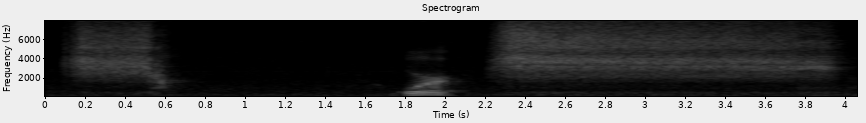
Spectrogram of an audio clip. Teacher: The tongue is close to the hard palate. That's called a palatal sound.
